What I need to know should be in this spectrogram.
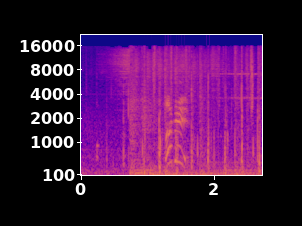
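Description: A man shouts a warning to stop.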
